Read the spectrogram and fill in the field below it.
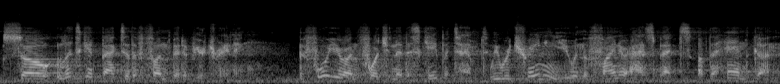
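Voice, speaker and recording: A man's voice: mid-range voice, big pitch swings, fairly quick, sharp tone, highs cut off, slight background noise. A man playing a smug, impatient director in a video game, theatrical and condescending, with an announcer-like delivery in a reverberant space. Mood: mock-polite. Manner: mock-polite, condescending, announcer-like. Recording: echoey hall reverb, music behind.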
